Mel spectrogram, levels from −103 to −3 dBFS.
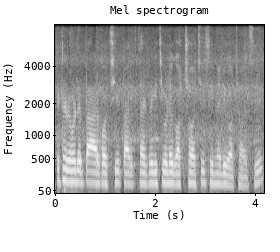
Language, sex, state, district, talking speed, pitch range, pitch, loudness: Odia, male, Odisha, Khordha, 200 wpm, 135-150 Hz, 140 Hz, -15 LUFS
